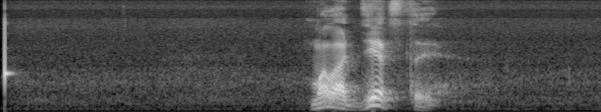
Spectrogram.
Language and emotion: Russian, positive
